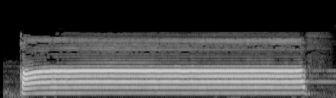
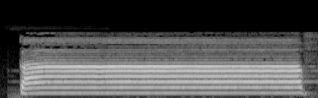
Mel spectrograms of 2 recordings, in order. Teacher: پہلا ہے قاف، یہ تھوڑا موٹا کر کے پڑھیں گے، اور دوسرا ہے کاف، یہ تھوڑا نرم باریک کر کے پڑھیں گے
